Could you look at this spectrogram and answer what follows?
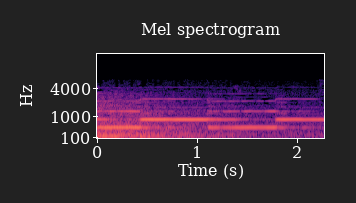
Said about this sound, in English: with sirens blaring and lights flashing, the ambulance sped off to Exeter Hospital.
